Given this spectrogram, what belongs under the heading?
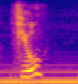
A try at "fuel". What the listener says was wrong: Okay, with an L. Fuel. Keep practicing the L. You want your tongue to touch the top of your mouth. L. Fuel.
